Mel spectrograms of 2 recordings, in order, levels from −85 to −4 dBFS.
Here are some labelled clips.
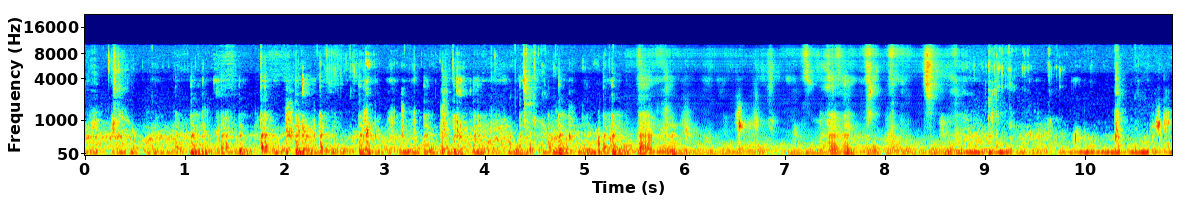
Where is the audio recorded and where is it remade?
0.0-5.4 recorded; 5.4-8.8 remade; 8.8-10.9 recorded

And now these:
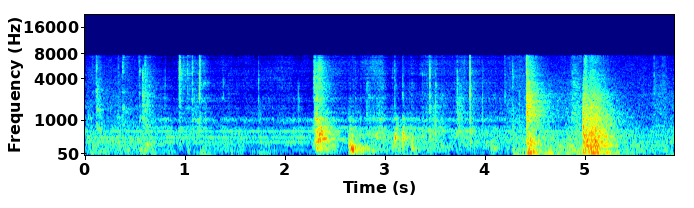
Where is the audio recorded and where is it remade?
0.0-0.7 recorded; 0.7-4.2 remade; 4.2-5.9 recorded

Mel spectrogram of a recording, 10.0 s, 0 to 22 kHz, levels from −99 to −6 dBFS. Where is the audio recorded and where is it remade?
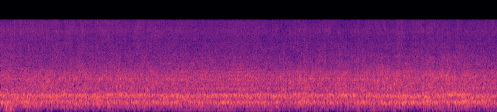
0.0-0.9 recorded; 0.9-3.2 remade; 3.2-5.4 recorded; 5.4-9.3 remade; 9.3-10.0 recorded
